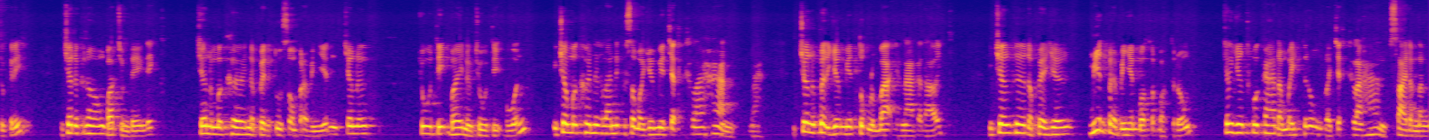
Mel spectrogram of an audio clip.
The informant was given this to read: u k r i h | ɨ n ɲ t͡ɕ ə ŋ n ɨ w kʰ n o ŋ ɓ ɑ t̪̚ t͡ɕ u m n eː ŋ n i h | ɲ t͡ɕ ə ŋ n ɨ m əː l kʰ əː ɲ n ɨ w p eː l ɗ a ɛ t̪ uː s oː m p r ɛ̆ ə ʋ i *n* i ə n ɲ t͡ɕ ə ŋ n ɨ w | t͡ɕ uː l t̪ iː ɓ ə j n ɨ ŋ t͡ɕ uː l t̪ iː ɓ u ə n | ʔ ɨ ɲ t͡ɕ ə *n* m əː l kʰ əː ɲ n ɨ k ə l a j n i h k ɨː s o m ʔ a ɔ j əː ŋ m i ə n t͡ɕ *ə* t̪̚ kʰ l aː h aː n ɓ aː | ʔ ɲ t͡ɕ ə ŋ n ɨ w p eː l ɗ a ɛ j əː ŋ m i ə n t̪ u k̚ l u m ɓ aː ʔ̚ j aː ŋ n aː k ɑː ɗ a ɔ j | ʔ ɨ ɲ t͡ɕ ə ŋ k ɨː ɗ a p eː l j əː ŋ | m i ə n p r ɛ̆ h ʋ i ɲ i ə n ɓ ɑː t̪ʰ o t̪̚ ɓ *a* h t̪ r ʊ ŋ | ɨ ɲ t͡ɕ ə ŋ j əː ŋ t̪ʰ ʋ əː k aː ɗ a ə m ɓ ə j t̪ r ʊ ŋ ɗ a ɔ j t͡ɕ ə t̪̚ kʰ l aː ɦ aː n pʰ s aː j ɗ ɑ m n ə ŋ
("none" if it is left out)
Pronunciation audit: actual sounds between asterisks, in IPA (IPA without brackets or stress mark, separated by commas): ɲ, ŋ, ə, ɑ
